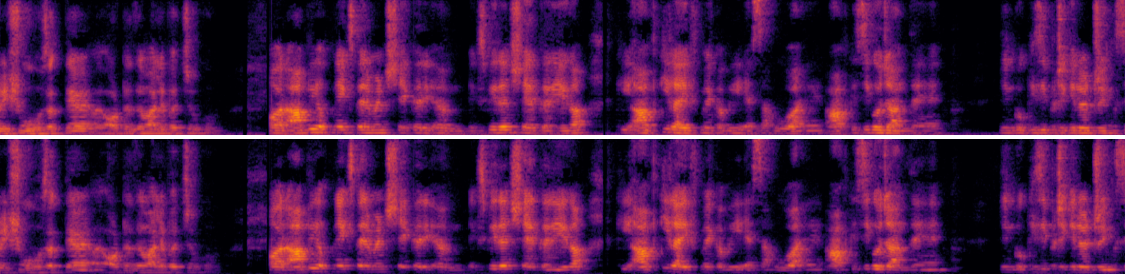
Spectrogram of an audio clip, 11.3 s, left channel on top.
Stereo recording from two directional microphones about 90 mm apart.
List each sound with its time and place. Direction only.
0.1 s speech: 25° right (ahead or behind)
2.6 s speech: 25° left (ahead or behind)
10.0 s speech: 30° left (ahead or behind)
